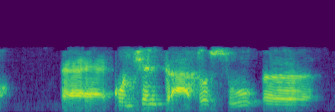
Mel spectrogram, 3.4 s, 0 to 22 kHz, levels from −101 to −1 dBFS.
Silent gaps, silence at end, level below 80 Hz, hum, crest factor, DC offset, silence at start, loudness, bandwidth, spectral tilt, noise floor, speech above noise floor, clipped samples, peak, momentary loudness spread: none; 0.2 s; -64 dBFS; none; 14 dB; under 0.1%; 0 s; -16 LUFS; 4 kHz; 1.5 dB/octave; -69 dBFS; 52 dB; under 0.1%; -2 dBFS; 8 LU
